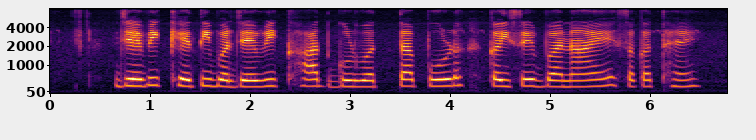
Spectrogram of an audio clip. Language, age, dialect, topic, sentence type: Chhattisgarhi, 18-24, Northern/Bhandar, agriculture, question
